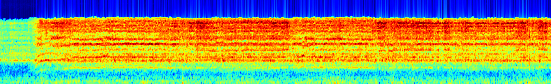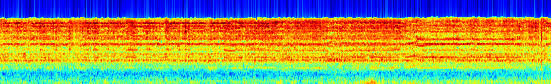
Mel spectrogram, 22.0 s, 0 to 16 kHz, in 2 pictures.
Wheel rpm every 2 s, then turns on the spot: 70, 160, 160, 160, 160, 160, 160, 160, 160, 160, 160.
none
